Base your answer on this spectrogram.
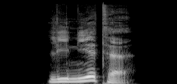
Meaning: inflection of liniert: 1. strong/mixed nominative/accusative feminine singular 2. strong nominative/accusative plural 3. weak nominative all-gender singular 4. weak accusative feminine/neuter singular
- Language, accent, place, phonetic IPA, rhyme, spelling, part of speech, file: German, Germany, Berlin, [liˈniːɐ̯tə], -iːɐ̯tə, linierte, adjective / verb, De-linierte.ogg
